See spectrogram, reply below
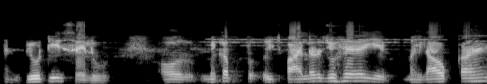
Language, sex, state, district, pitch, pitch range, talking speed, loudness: Hindi, male, Uttar Pradesh, Jyotiba Phule Nagar, 130 Hz, 120-150 Hz, 135 wpm, -16 LUFS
